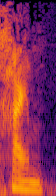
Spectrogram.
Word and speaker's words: Chaim: manager right does it it's pronounced Heim oh I'm sorry my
